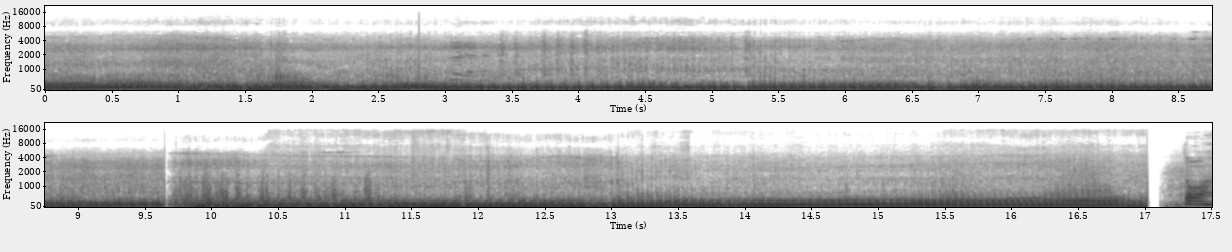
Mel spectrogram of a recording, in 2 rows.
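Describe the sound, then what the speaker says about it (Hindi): A Harley-Davidson 750cc motorcycle engine drones loudly and steadily throughout a ride, with wind rush and clattering over the road and a sharp cut near the end. "तो चलिए एक राइड लेते हैं, देखते हैं कैसा है, कैसी रहती है हार्ली डेविडसन 750cc की।"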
